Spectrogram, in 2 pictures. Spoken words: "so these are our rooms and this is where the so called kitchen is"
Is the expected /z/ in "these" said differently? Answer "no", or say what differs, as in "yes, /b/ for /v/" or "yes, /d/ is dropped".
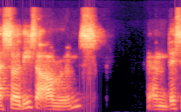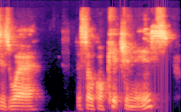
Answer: no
